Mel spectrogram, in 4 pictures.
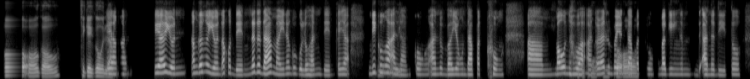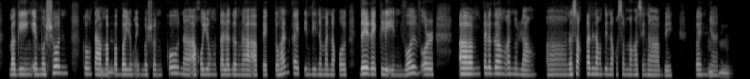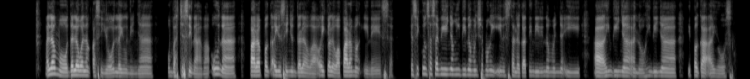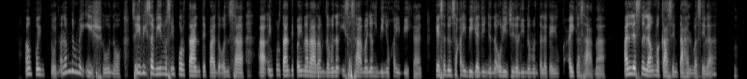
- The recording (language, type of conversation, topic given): Filipino, advice, Paano ko mas mauunawaan at matutukoy ang tamang tawag sa mga damdaming nararamdaman ko?
- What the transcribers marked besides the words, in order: distorted speech; scoff; tapping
